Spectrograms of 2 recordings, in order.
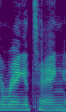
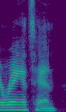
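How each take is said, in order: First: The word ends with a 'tang' sound. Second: The word ends with a 'tan' sound. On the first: The speaker calls it wrong. "there's no tang in there. So I stopped saying orangutan" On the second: The speaker calls it right. "and I started saying orangutan"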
